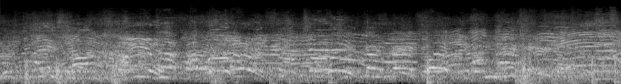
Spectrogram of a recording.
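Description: A man shouts close by.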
